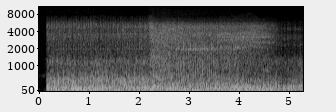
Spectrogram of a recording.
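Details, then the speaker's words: Small mini bike engine on nitrous fed into the carburetor, run flat out: sharp backfire crack, then harsh, ragged running; a rod knock is suspected afterward, unconfirmed. "Oh no! You just blew it up? Nitrous backfired."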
